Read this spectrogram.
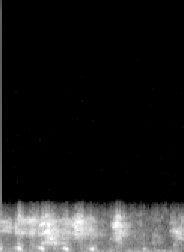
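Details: Dobermann named Tyra meeting a new friend at a puppy park, rolling on the ground to entice it to play; short high yips and whimpering sounds repeated quickly, with people talking nearby.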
